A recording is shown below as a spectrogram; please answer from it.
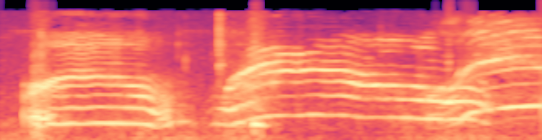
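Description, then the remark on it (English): A cat meows loudly, two drawn-out, tonal cries with a brief pause between them, the second rising and stretching longer than the first. “Well, yeah, we did have a pussy cat in the webcam.”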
